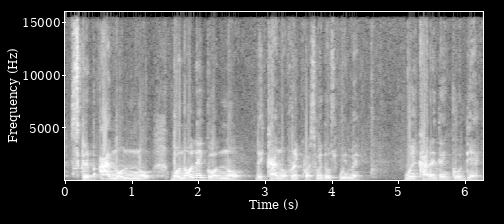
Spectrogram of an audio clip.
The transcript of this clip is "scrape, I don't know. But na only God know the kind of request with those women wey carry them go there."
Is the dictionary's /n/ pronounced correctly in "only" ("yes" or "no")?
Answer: no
